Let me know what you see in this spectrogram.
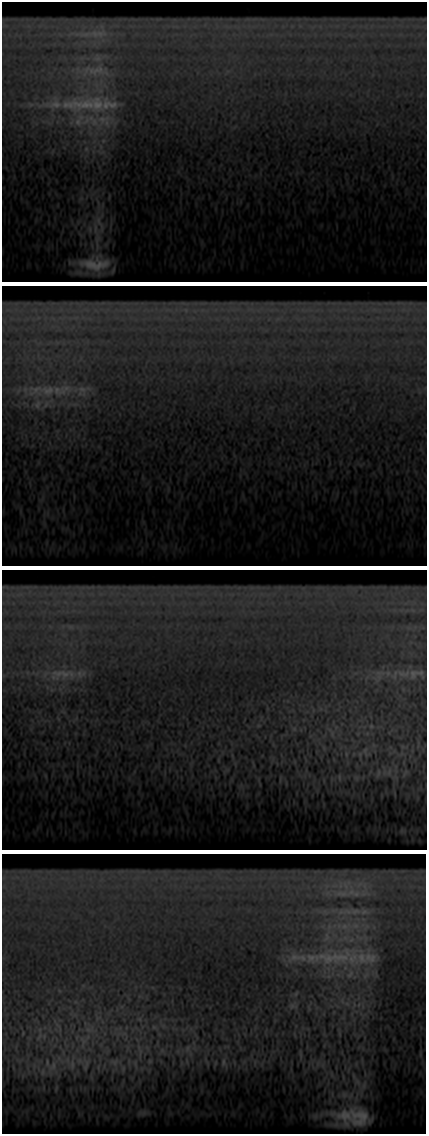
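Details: Snoring captured on recording: quiet, rhythmic, breathy snores about every four seconds, some with a low rattle, in a quiet room, ordinary snoring.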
